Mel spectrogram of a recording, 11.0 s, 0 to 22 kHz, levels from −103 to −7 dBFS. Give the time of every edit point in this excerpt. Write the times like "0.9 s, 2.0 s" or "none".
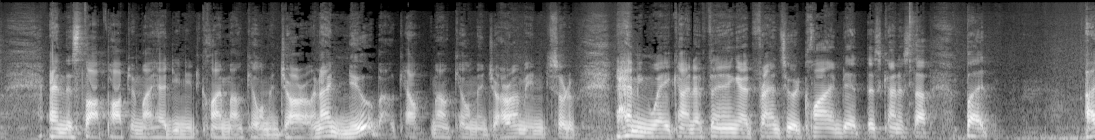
none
